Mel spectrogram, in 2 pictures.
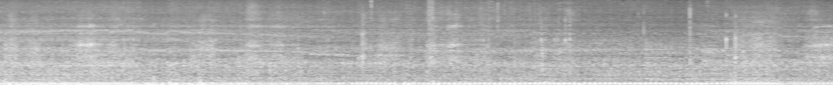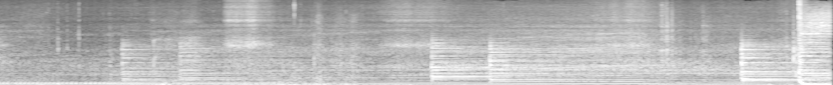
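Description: Motorcycle engine running steadily at low speed as the bike pulls away along a lane: a continuous low rumble. About ten seconds in, music with held chords fades in over it.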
